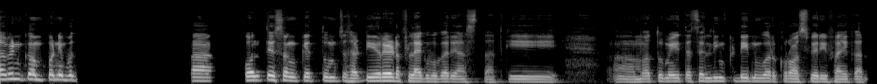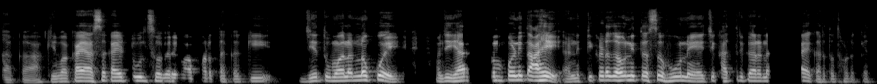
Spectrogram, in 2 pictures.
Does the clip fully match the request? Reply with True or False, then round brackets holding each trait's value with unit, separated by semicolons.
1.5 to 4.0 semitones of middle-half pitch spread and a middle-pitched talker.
False (5.2 semitones; 155 Hz)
